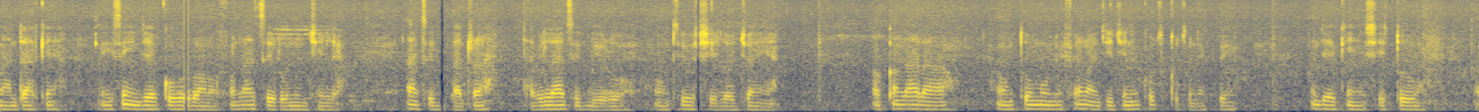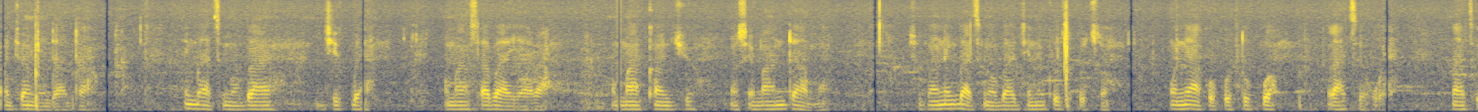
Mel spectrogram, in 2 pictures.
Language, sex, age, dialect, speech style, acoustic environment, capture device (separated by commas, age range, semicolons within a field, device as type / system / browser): Yoruba, male, 25-34, Nigeria - Ibadan, relaxed; focused, people talking; nature, mobile / Linux / Chrome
